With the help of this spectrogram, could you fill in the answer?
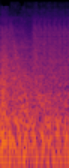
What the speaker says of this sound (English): That's a missile, that's a missile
